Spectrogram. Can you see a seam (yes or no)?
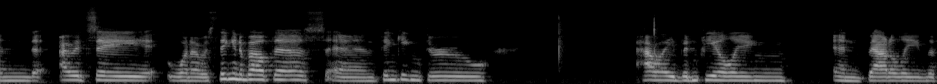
no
